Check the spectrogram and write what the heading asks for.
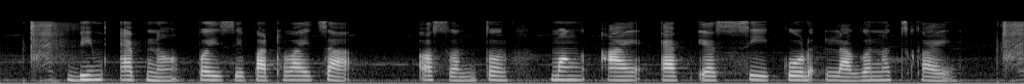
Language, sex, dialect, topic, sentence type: Marathi, female, Varhadi, banking, question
